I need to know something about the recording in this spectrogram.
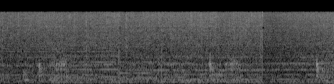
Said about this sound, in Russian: Вот у меня сковородочка уже нагрелась, масло в сковороде нагрелось. Как раз я заканчиваю нарезку чеснока, лука и моркови. И мы это все отправляем в сковородку. Пока у нас лук с морковкой поджаривается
